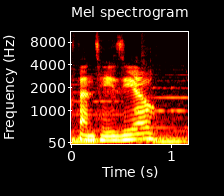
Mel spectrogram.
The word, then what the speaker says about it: ReFantazio: some metaphor ref fantasio pretty sure that's how you say it metap forant Fantasia fantasio I think that was like a correct way that I've heard it um said like by the studio but for now without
